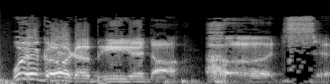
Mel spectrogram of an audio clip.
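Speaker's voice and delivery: slow, loud wrestling promo voice; WWF wrestler. Retold or imitated. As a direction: growl it like a pro wrestler. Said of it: "like a W W F wrestler".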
